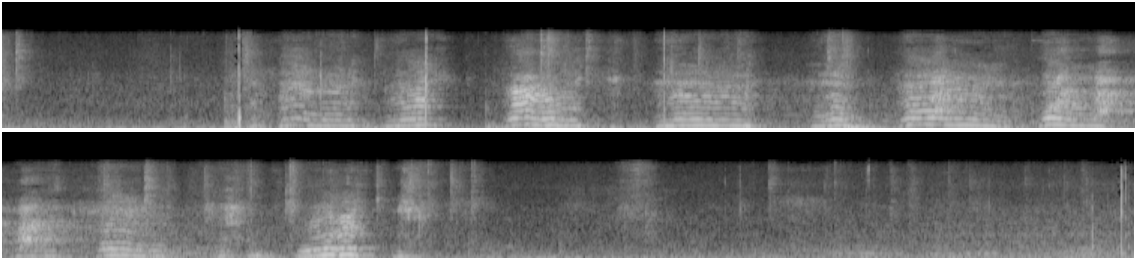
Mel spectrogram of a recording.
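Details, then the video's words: Play fight between two pet dogs, Bunny and small Cookie: a run of about eight arching, yelping growl-barks in quick succession, then quieter scuffling with a faint steady hum. "funny dog fight!"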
